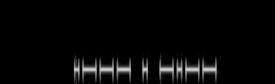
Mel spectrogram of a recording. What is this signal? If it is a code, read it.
Morse code, heard as a keyed tone, about 28 wpm, 700 Hz. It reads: JEY
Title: USA Call Sign Postfixes - 3 Letters 28wpm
